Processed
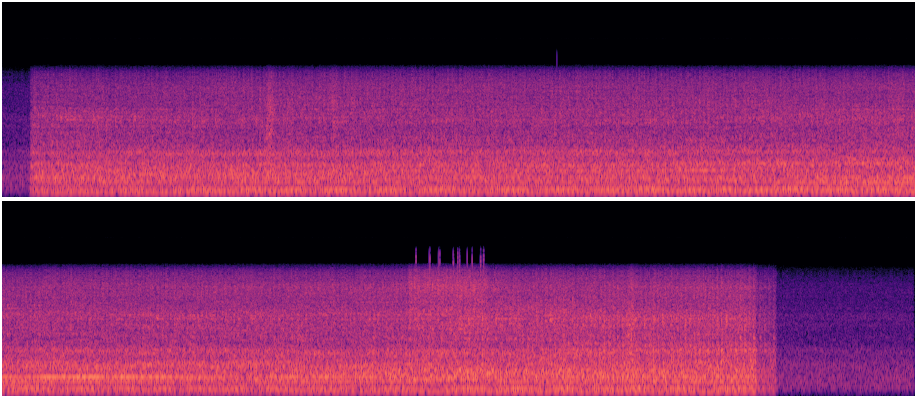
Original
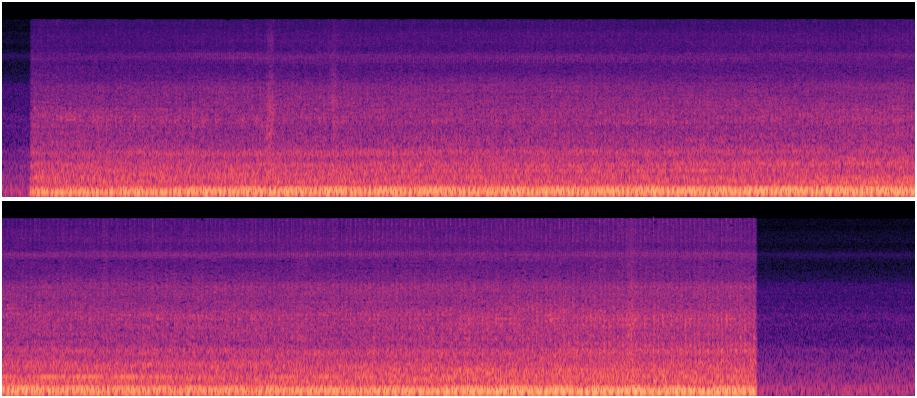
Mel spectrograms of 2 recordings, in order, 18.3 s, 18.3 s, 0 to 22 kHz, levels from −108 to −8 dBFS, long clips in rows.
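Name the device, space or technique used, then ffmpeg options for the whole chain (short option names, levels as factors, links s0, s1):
Bluetooth headset: -filter_complex "[0:a]asettb=1/sr,asplit=3[s0][s1][s2];[s0]atrim=end=13.194[s3];[s1]atrim=start=13.19:end=13.98,asetpts=PTS-STARTPTS,afade=t=in:d=0.004:c=qsin,afade=t=out:st=0.786:d=0.004:c=qsin,aemphasis=mode=production:type=75kf[s4];[s2]atrim=start=13.976[s5];[s3][s4]acrossfade=d=0.004:c1=hsin:c2=qsin[s6];[s6][s5]acrossfade=d=0.004:c1=qsin:c2=hsin,highpass=200,aecho=1:1:199:0.376,aresample=16000,aresample=44100" -ar 44100 -c:a sbc -b:a 64k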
